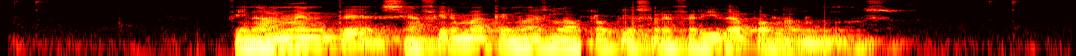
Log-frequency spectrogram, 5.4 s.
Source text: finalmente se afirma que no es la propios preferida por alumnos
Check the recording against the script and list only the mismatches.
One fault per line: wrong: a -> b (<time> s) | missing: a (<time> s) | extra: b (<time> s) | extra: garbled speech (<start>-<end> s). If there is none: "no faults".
no faults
